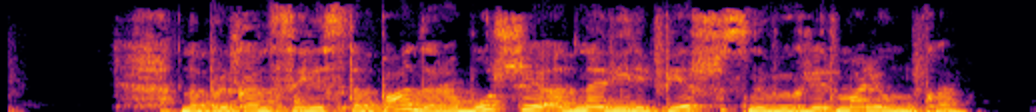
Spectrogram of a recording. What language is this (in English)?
Belarusian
